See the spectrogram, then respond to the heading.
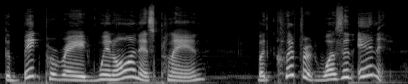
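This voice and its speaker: A woman children's book narrator speaking expressively and deliberately, as if to young children. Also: fairly high pitch, very animated, soft background music. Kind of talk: storybook read-aloud and casual chat.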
